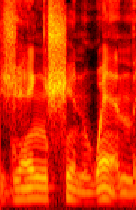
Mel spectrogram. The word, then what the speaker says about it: Zhang Xinwen: It's actually Zhang Xinwen, the proper way to say that.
